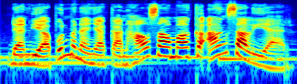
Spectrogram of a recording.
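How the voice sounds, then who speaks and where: A woman narrating a children's story in an expressive, scripted storybook style. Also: mid-range voice, moderate pace. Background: music.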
